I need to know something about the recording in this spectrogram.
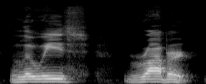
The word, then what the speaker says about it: Luis Robert: So I know we weren't sure how to pronounce his name, but this is one of the games I wanted to tune in to find out what was going on with his name. They call it Luis Robert.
